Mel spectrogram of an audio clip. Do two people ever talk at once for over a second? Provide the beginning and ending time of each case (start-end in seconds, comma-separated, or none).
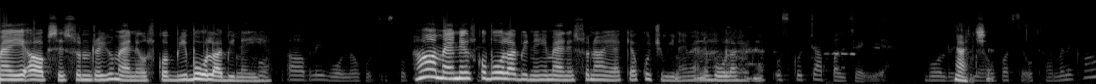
none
